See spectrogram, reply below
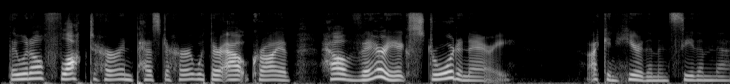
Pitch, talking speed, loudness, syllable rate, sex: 215 Hz, 195 wpm, -19 LUFS, 5.1 syllables/s, female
